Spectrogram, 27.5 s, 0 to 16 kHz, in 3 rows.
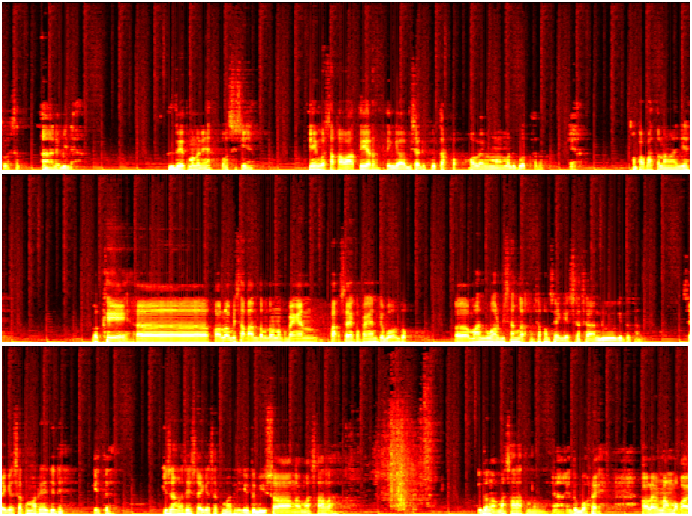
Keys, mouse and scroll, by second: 0.9-3.9 middle drag, 4.9 click, 6.2-8.2 drag, 8.5 ctrl+z, 9.5-11.4 middle drag, 14.6 click, 16.6 ctrl+z, 17.9 middle click, 19.5 click, 20.9-22.0 drag, 22.4 click, 25.2-26.5 middle drag, 26.6-27.4 scroll up 2, 27.4 scroll up 1.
